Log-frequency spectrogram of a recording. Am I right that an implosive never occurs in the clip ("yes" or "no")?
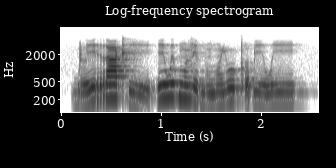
no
